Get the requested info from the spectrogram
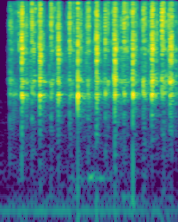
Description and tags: shaking a rattle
